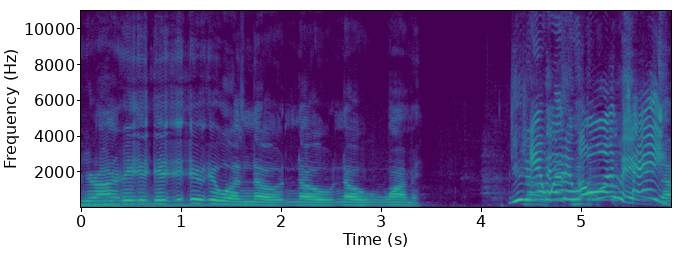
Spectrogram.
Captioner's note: stammers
